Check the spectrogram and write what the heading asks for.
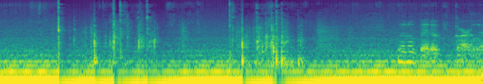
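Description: A steady low hum with a few short sharp clicks and taps as spice shakers are shaken and handled over pizzas on a metal pan.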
